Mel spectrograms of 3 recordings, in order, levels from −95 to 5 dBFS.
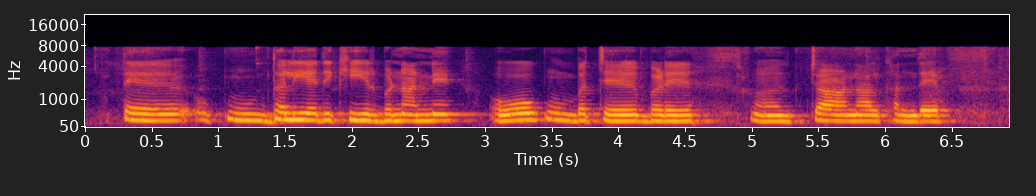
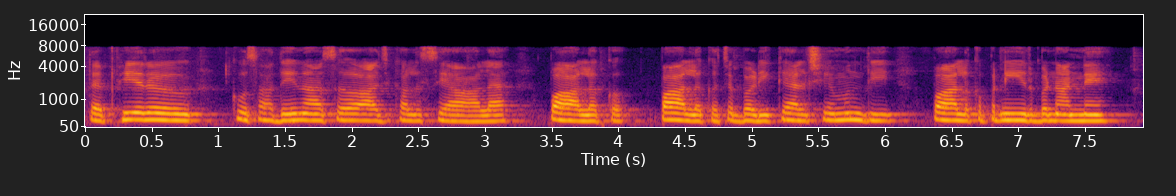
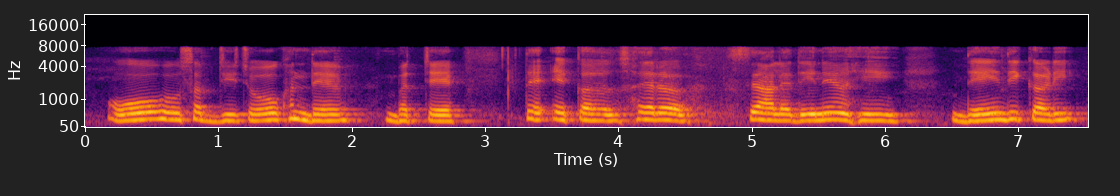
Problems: none marked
